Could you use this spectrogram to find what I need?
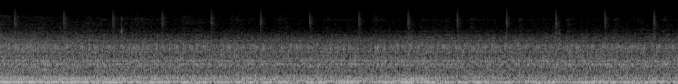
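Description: An off-road vehicle's engine labours steadily as it climbs a steep dirt slope.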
